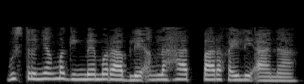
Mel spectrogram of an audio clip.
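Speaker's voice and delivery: ordinary delivery, nothing marked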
